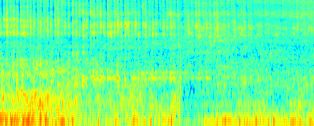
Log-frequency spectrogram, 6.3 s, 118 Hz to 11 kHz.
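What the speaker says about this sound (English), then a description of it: "Car sounds really good, and that's just on idle." A 1971 Chevrolet Nova's engine idles with a steady, throbbing rumble, loud and close, continuing without a break for several seconds.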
